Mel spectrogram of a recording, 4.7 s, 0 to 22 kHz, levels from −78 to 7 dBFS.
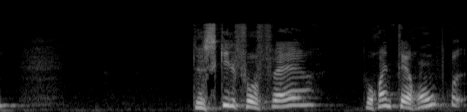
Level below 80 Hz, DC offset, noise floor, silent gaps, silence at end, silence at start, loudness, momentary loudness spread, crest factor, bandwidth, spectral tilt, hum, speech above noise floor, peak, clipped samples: -64 dBFS; under 0.1%; -66 dBFS; none; 0.05 s; 0 s; -26 LUFS; 13 LU; 18 dB; 9.4 kHz; -5.5 dB/octave; none; 42 dB; -10 dBFS; under 0.1%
